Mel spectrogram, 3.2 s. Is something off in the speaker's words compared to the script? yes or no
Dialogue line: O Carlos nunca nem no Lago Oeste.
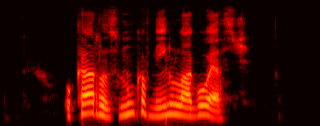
no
